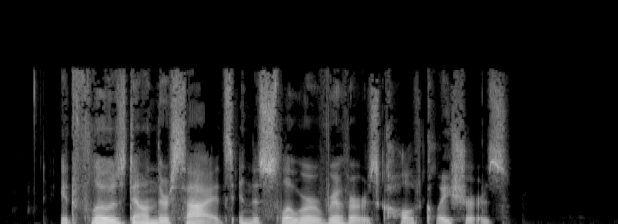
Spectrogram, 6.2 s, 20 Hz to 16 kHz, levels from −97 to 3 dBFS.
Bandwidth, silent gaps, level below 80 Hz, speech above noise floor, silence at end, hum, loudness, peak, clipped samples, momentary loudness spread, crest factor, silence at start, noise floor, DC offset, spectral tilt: 11.5 kHz; none; -60 dBFS; 65 dB; 1.15 s; none; -24 LUFS; -4 dBFS; under 0.1%; 13 LU; 20 dB; 0.6 s; -89 dBFS; under 0.1%; -5.5 dB/octave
